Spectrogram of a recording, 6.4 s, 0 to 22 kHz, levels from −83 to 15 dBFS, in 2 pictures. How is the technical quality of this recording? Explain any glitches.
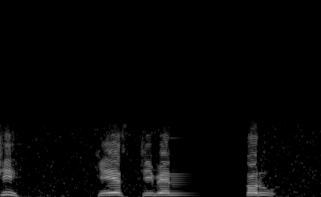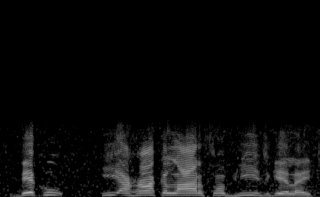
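Technical quality is poor, with two problems. Overdone noise removal runs through the whole clip. A long network dropout hits near the start.

The overdone noise removal is constant. The denoiser was set too hard. It pushes individual frequency bands down whenever they sit near its noise estimate. Soft parts of the voice vanish too. Pauses become near-silent with faint twinkling specks.

The gap runs from 1.73 to 2.49 s, about three quarters of a second. It sounds like a long network dropout is the likely cause. The last sound is stretched into a fading buzz or hiss. Then roughly half a second of silence follows. The speech resumes with that stretch missing. The call-codec path caps the top end at 8 kHz.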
